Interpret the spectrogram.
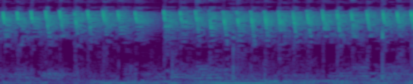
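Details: Prinia kept as a tame bird, singing continuously outside its cage; quick bursts of shrill, ticking notes rattle on at a brisk pace, briefly pausing near the start before resuming, over a low background hum.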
